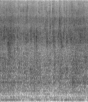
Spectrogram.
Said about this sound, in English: you can hear how much more water was in that bag of tomatoes than in the Romas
